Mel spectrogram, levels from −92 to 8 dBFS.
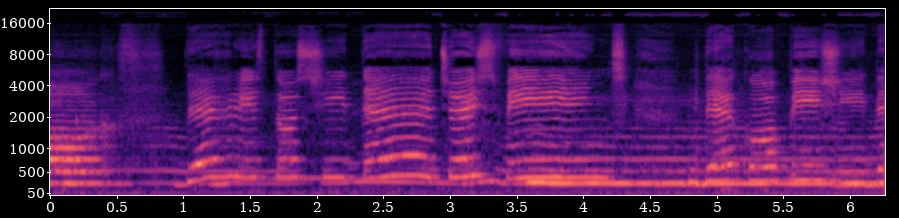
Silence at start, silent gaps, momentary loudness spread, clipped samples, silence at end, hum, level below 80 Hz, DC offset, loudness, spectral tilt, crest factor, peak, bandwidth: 0 s; none; 10 LU; under 0.1%; 0 s; none; -56 dBFS; under 0.1%; -23 LUFS; -2.5 dB/octave; 16 dB; -8 dBFS; over 20 kHz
